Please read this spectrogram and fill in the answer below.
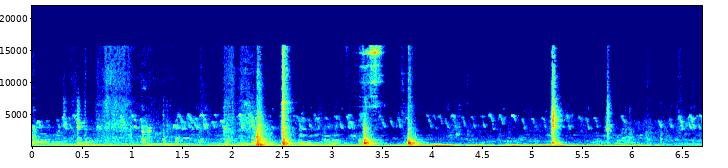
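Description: Butcher's cleaver chopping goat meat on a heavy wooden chopping block: about five sharp knocks at irregular intervals, two close together, then two more, then a last one.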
